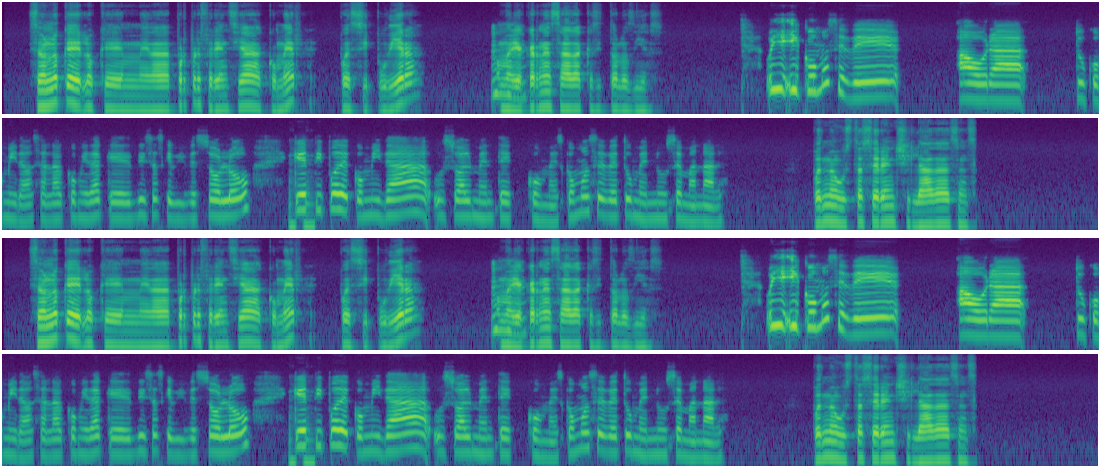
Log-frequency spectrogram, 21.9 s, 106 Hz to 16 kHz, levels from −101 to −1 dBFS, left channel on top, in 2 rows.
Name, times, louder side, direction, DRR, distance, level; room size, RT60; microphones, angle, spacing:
voice 1, 0.3-3.0 3.4-4.2 4.9-6.6 19.1-20.7, equal, 5° left, 3.1 m, -24 dB
voice 2, 4.9-5.3 7.4-9.0 9.5-10.2 10.7-18.2, right 1 dB, 10° right, 4.4 m, -25 dB
open air
head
